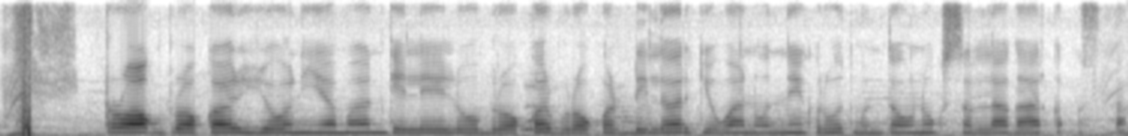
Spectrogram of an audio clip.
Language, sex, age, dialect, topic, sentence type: Marathi, female, 18-24, Southern Konkan, banking, statement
